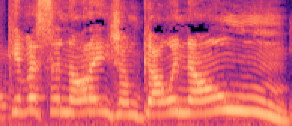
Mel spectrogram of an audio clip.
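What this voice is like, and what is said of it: Put-on Mancunian accent. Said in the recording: “the characteristic style of the way you were doing it as a Mancunian... You're still doing Mancunian... I'm doing an accent”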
